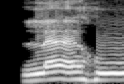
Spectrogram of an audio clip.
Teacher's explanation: উল্টা পেশের উচ্চারণ ঠোঁট গোল করে এক আলিফটা নিয়ে পড়তে হয়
